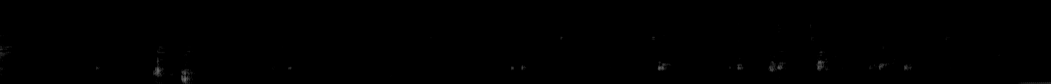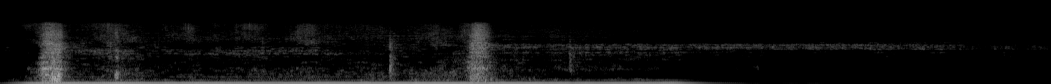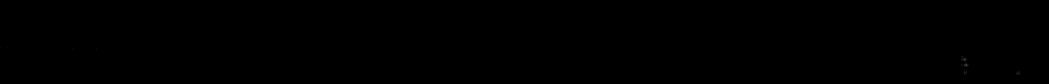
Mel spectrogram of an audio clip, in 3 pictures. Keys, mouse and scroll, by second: 29.8-31.5 drag.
